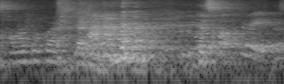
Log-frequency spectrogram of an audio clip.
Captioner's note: audience laughs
